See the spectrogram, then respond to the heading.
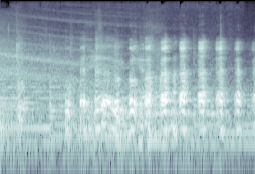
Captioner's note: laughs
